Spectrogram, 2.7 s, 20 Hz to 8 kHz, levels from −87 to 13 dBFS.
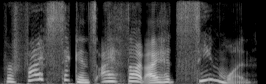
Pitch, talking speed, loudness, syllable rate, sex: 305 Hz, 205 wpm, -20 LUFS, 4.8 syllables/s, female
